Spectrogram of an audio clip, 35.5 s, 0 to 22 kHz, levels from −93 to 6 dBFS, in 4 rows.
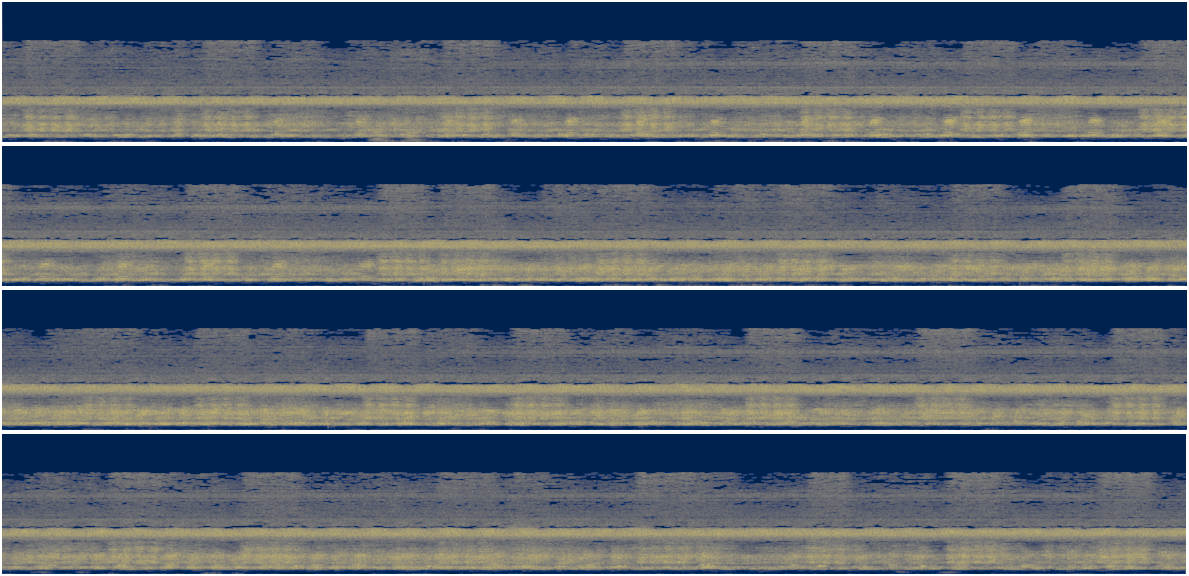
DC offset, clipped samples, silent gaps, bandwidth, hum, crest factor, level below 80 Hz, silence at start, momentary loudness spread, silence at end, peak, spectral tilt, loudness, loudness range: under 0.1%; under 0.1%; none; 16 kHz; none; 16 dB; under -90 dBFS; 0 s; 2 LU; 0 s; -4 dBFS; 6 dB/octave; -17 LUFS; 1 LU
